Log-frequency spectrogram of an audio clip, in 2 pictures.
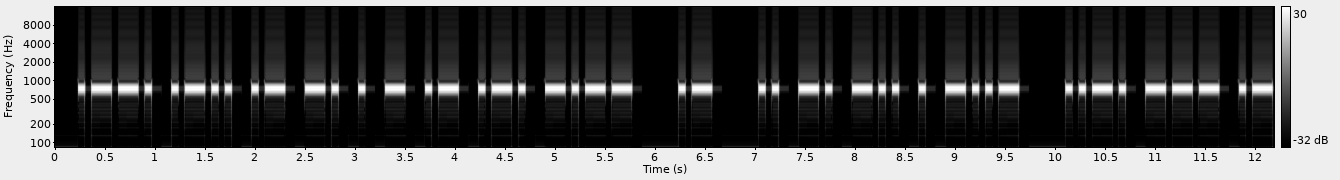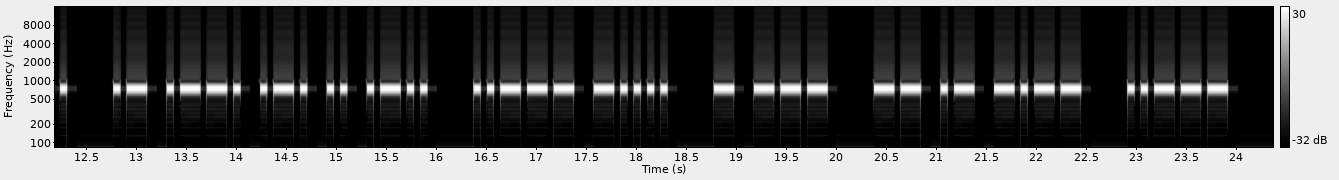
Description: Morse code, heard as a keyed tone, about 18 wpm, 750 Hz. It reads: PLANETARY A INDEX FOR APRIL 26 TO MAY 2
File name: Morse / 18WPM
